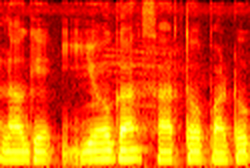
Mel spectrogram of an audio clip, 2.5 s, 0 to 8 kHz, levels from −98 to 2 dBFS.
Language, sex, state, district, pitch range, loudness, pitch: Telugu, male, Andhra Pradesh, Sri Satya Sai, 100-110 Hz, -18 LUFS, 105 Hz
